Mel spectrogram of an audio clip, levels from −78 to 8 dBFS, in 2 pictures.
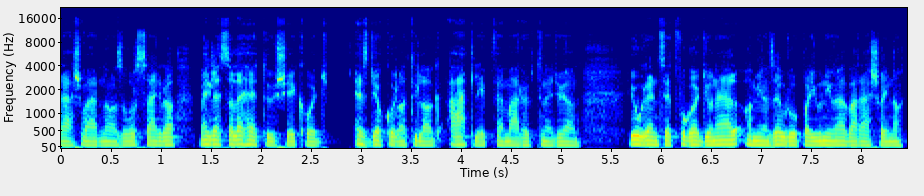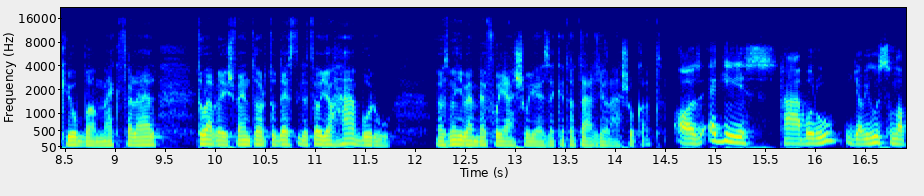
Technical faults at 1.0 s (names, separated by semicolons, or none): Bluetooth SBC bit pool drop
